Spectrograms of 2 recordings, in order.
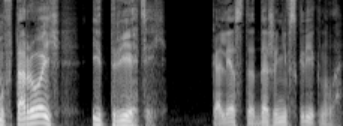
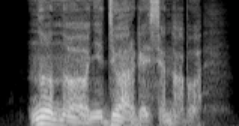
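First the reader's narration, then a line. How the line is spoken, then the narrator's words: Hoarse wheeze. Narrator (Russian): прохрипел Зойт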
